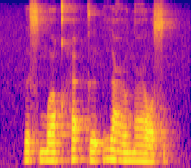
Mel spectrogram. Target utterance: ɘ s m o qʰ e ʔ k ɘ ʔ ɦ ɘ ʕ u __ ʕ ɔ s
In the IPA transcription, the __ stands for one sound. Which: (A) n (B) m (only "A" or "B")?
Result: A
